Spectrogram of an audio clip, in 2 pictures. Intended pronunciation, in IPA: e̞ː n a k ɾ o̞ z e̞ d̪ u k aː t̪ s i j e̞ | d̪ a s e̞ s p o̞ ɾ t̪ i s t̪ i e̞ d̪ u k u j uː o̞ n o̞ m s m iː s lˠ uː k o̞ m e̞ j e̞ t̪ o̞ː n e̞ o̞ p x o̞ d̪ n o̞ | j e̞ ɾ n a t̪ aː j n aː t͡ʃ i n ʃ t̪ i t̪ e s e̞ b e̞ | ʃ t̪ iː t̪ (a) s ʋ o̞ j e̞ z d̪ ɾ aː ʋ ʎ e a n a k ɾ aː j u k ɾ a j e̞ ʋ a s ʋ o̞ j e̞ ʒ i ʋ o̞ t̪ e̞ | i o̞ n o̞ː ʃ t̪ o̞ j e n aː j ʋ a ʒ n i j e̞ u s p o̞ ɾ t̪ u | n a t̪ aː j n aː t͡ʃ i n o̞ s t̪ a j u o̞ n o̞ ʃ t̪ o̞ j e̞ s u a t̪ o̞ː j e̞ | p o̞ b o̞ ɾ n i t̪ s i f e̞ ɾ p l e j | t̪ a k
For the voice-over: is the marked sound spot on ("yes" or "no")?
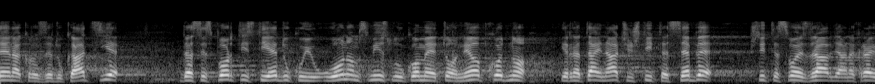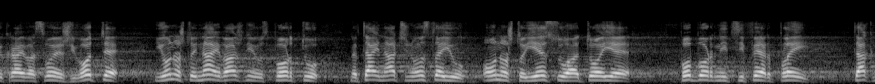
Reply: no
